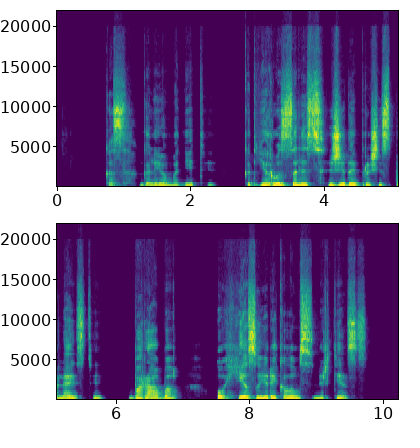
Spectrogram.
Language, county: Lithuanian, Panevėžys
